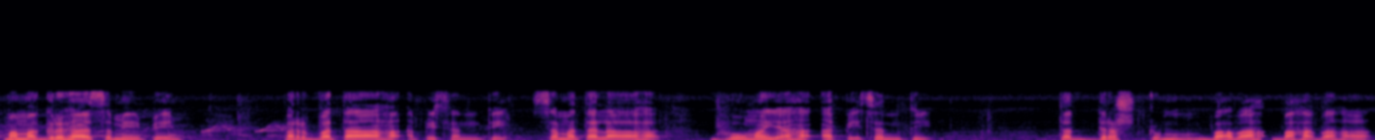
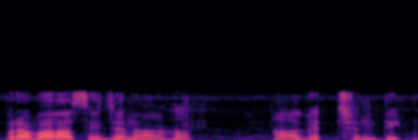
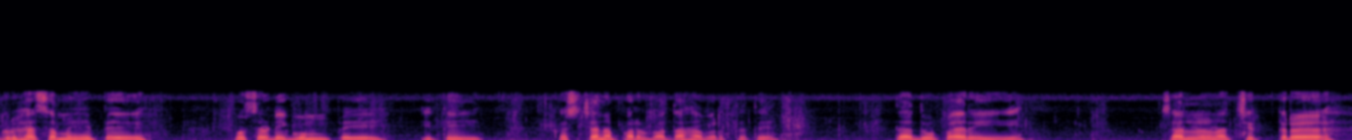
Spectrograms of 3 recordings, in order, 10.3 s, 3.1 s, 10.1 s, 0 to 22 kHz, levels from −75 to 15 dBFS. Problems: constant background noise, background conversations at intervals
